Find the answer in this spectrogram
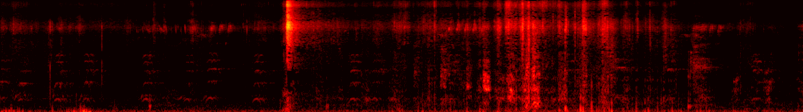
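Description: Young gaddi dog running through grass toward the camera, its footfalls and the rustle of the grass coming as a quick run of soft strikes in the middle stretch. A single sharp click about four seconds in is the loudest sound.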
